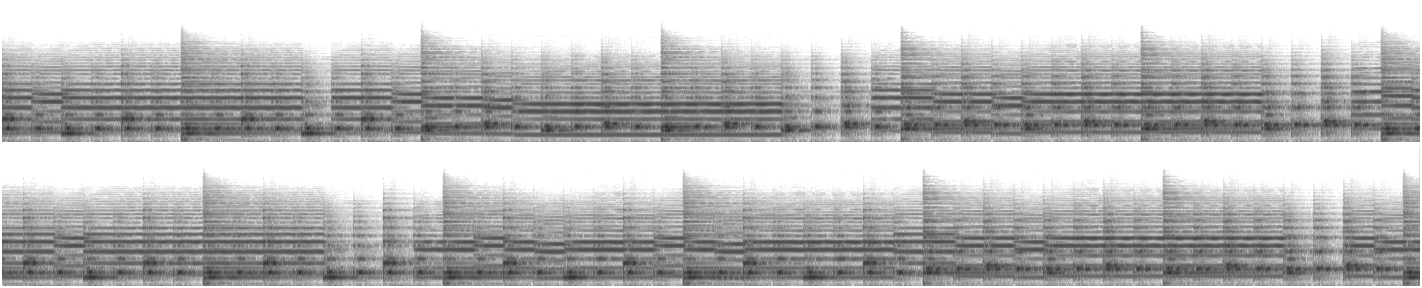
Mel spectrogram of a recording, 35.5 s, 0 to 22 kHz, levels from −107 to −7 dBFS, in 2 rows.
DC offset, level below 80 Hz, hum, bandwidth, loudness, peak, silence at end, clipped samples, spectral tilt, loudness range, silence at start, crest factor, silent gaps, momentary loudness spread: under 0.1%; -66 dBFS; none; 8 kHz; -34 LUFS; -18 dBFS; 0 s; under 0.1%; -5.5 dB/octave; 1 LU; 0 s; 16 dB; none; 4 LU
